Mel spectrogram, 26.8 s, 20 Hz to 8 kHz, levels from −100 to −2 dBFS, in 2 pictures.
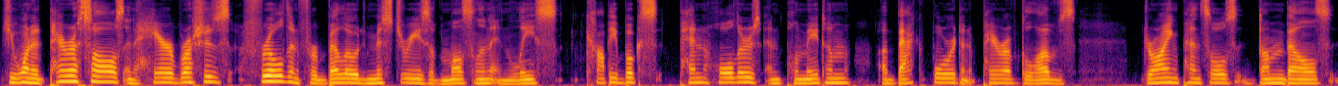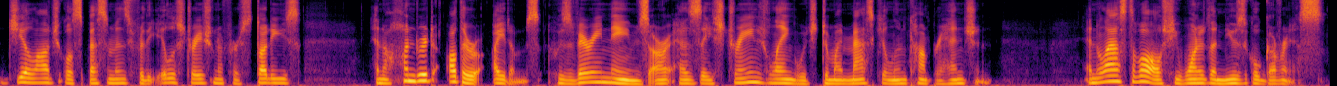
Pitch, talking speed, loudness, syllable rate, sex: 140 Hz, 140 wpm, -22 LUFS, 5.0 syllables/s, male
